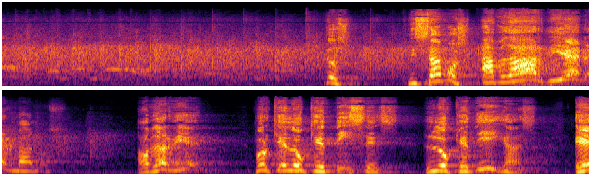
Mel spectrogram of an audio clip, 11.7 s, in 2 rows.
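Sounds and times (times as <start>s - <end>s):
audience applauding: 0.0s - 7.0s
speech: 3.2s - 6.4s, 7.2s - 11.7s.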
